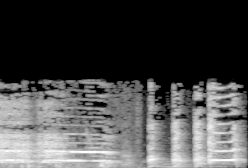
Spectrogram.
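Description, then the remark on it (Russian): In the farmyard of a village boarding school, a rooster crows loudly in a long, wavering call, followed by a rapid series of short, sharp clucks from chickens. “На хоздворе чистота. Коровники вычищены, свиньи и куры накормлены и напоены.”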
